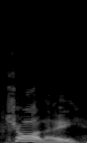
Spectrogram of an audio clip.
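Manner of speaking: playful British accent on the cat's name. Shown as a demonstration. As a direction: say "Charlie" the British way, lifting at the end. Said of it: "English accent".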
